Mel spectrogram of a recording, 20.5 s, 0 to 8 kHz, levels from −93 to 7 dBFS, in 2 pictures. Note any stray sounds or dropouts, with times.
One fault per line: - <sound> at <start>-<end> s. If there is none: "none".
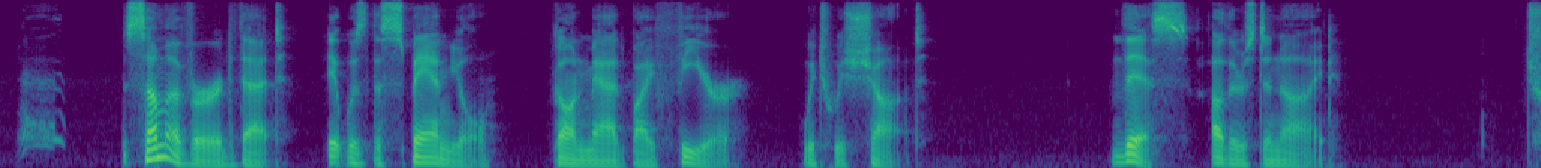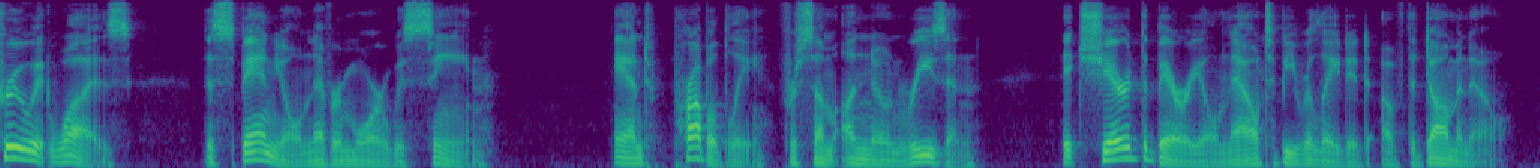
- bark at 0.1-0.5 s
